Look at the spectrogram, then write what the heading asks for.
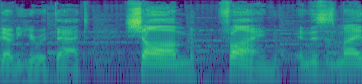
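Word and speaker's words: Seam: The names seem pronounced Sham. Oh, okay. It's like how Sean has a trillion different... Get out of here with that. Sham, fine.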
